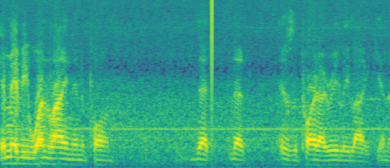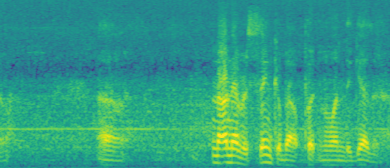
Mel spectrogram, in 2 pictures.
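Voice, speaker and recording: Noticeable background noise sits behind a man speaking at a very slow pace. His speech has long, frequent pauses. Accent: American. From Nevada. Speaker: cowboy poet and rancher. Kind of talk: interview answer. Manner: casual, rambling.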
